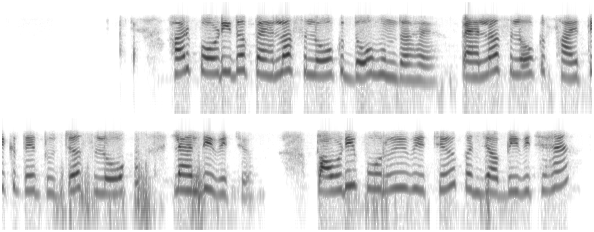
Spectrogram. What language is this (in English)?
Punjabi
